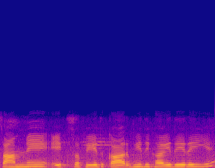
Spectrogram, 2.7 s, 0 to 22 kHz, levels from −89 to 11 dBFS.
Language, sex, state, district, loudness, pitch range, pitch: Hindi, female, Punjab, Fazilka, -15 LUFS, 235-255 Hz, 240 Hz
